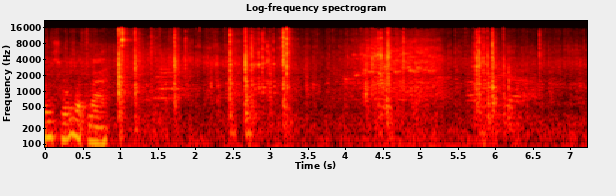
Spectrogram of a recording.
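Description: A mountain bike's gear shifter clicks under a hand.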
